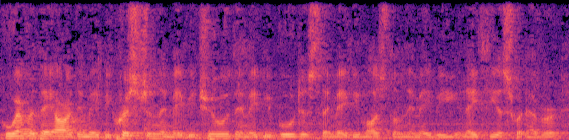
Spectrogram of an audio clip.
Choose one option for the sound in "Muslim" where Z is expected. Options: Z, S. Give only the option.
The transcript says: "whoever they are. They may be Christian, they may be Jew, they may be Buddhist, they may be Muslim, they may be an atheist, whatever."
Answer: Z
